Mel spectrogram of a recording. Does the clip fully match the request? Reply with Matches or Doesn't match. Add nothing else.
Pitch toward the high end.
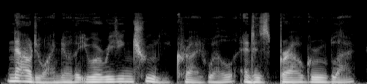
Doesn't match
